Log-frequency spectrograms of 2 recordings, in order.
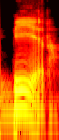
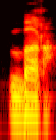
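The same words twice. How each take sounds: First: The vowel is held long. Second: The vowel is kept short. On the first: The speaker calls it wrong. "we don't say bir" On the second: The speaker calls it right. "Bir is a short e, ... we say bir"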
